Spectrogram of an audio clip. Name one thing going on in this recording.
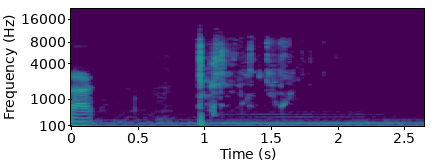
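Water splashes briefly close by.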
